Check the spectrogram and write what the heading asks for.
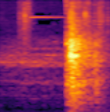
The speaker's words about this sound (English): It looks like she's sending me in. The door's opening.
